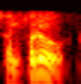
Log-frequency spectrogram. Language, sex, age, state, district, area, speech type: Odia, male, 18-30, Odisha, Subarnapur, urban, conversation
